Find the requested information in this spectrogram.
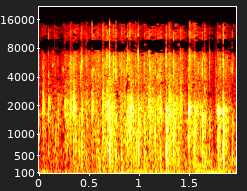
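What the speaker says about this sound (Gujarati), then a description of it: "એ પરિવારને ખૂબ ખૂબ તાળીઓથી વધાવીએ" An audience at a Santvani devotional gathering in Chandisar applauds to welcome a family, with soft, scattered clapping that sounds fairly distant and continues steadily.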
